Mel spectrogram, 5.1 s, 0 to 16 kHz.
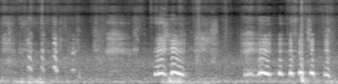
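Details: Pomeranian puppy Hendo, a pet dog born 20 August 2021, on his second birthday: a series of short, high, arching whines and yips, several quick ones in a row near the end, with a faint voice early on.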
